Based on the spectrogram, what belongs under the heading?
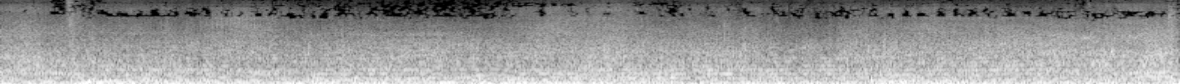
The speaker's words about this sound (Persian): ماشین کوبیده شد به دیوار.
